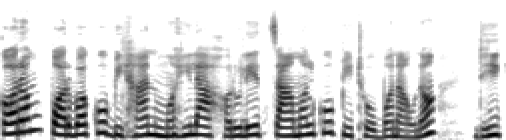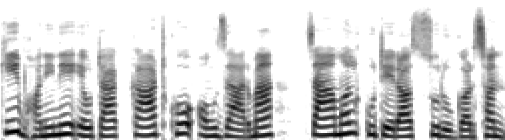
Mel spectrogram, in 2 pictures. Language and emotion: Nepali, neutral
